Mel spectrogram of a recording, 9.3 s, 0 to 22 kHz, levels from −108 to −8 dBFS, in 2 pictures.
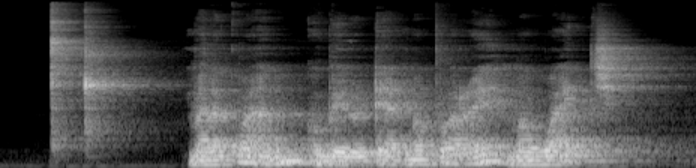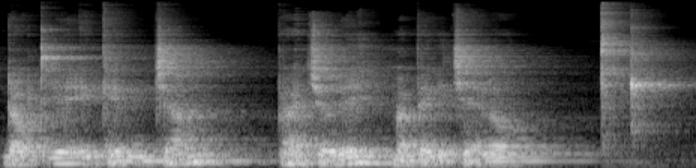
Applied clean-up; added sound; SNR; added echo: none; none; none; reverberation time 0.9 s.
